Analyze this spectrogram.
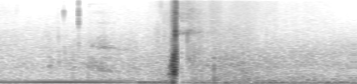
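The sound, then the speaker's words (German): A golf driver strikes the ball on a golf course with a single sharp, crisp crack that rings out loudly over a low, steady background hum; the ball lands in the right bunker. No one speaks. “Da ich hau mal drauf, ich komme da nicht hin.”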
